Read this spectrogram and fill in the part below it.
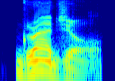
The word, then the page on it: gradual: British English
